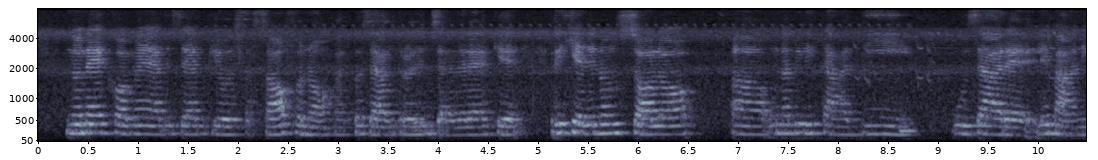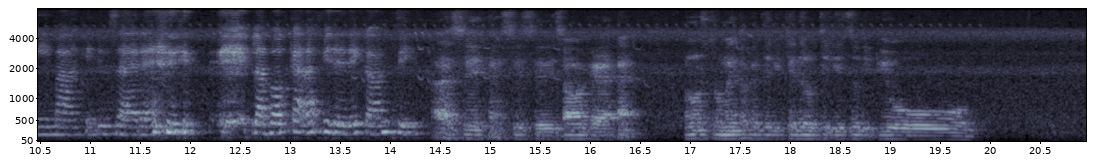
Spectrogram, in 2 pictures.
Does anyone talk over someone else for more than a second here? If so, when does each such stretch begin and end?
none

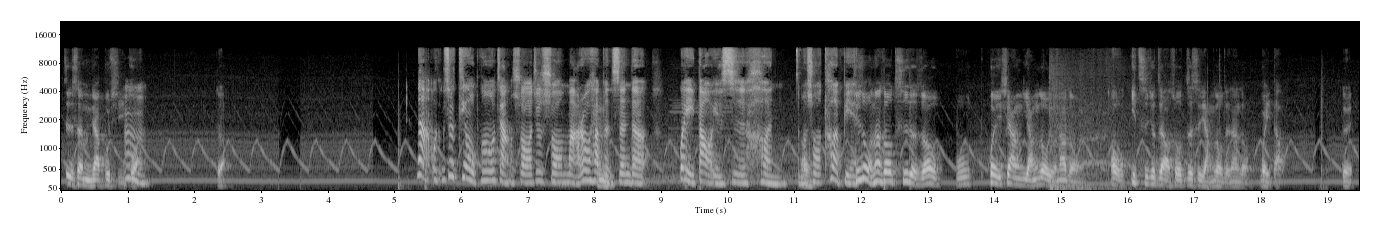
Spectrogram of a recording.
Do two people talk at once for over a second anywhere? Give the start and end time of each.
none

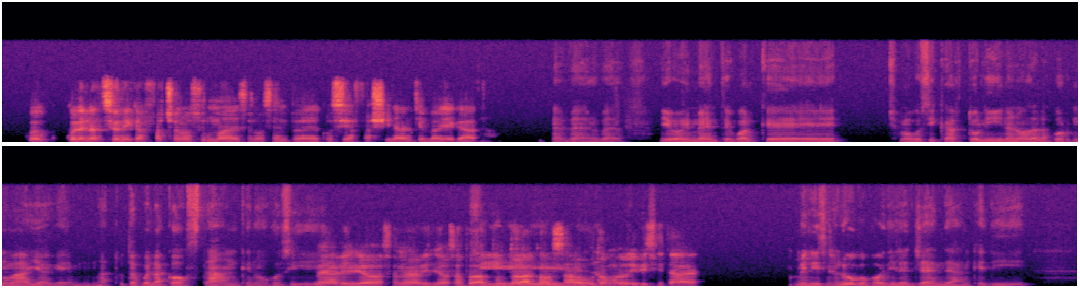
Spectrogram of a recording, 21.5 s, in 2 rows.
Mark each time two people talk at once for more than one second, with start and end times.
15.3-17.4

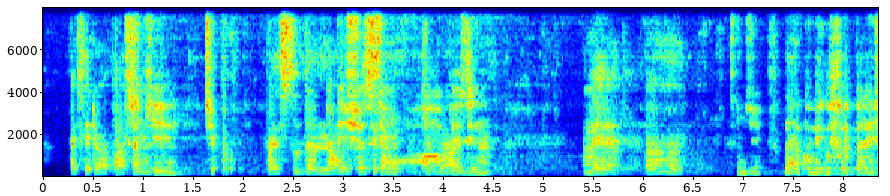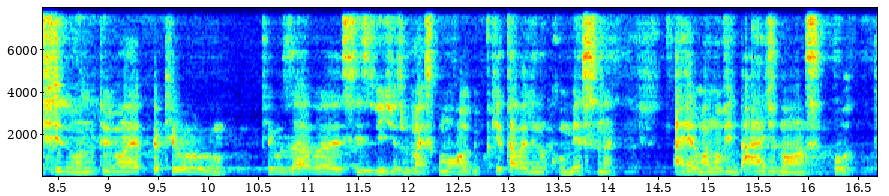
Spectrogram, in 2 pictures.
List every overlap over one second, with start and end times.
2.9-4.4

